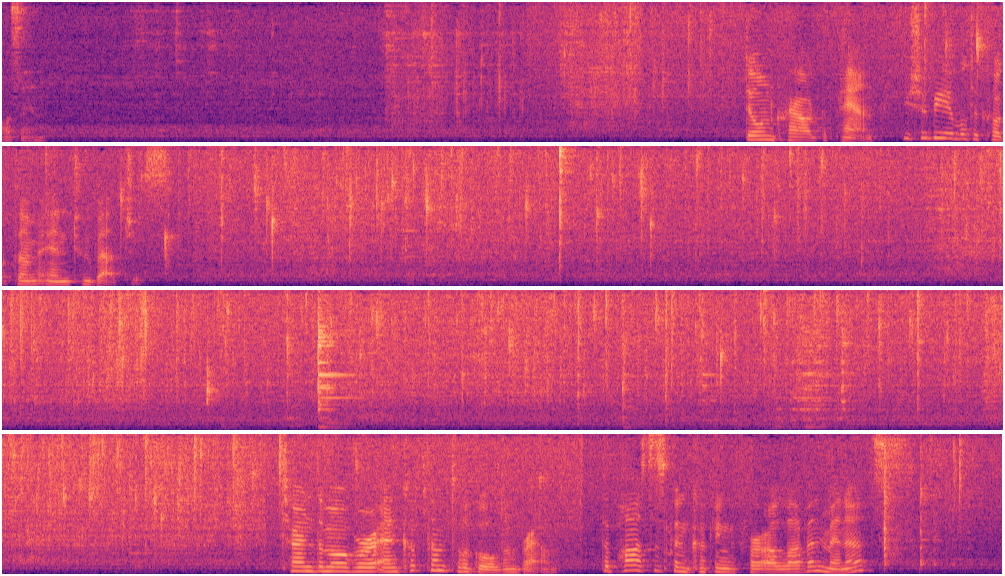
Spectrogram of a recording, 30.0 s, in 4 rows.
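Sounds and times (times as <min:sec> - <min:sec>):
meatballs sizzling in oil: 0:02.8 - 0:30.0.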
